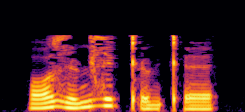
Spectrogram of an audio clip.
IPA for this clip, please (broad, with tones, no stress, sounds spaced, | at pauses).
ɔ˩˥ z e˩˥ ɳ z ɪ˥ kʼ ɛ˩ ɳ kʼ ɛ˩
